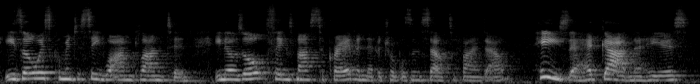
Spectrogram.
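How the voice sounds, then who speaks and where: A woman's voice: medium pitch, fairly quick, natural voice. Storybook role: blunt old Yorkshire gardener, rustic dialect, played by a woman, echoey room. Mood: amused, fond. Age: older. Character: gruff old Yorkshire male gardener, blunt, fond of robins. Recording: roomy echo, noticeable background noise.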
